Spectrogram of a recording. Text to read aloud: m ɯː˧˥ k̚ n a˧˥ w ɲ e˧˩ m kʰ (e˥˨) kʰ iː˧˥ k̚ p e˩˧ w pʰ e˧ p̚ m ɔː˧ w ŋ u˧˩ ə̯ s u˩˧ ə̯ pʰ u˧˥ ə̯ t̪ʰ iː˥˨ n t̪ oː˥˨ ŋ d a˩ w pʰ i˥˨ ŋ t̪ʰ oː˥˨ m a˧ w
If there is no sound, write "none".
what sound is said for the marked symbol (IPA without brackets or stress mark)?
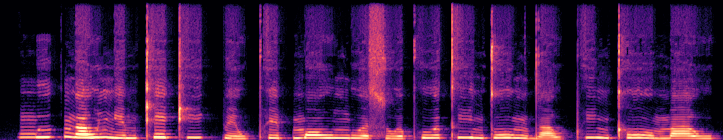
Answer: e˥˨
